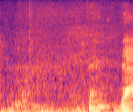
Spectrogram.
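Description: A man's low voice: a short hum-like sound a little past halfway, then the word "that" near the end, over a faint room hum.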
